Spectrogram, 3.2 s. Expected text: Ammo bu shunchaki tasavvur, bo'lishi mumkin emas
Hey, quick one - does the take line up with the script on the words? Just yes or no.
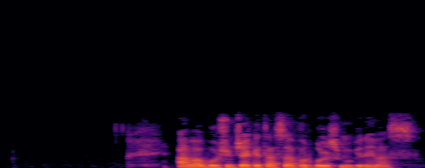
yes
